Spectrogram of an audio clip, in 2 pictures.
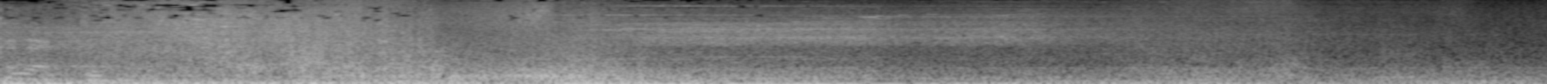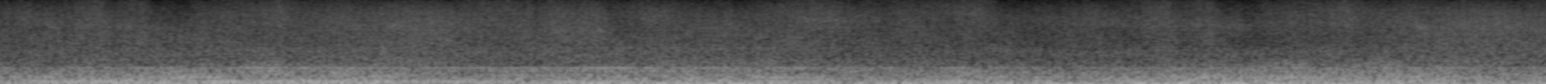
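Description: A triumphant musical sting swells and then fades.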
